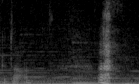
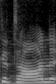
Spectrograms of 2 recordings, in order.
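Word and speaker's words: Catan: It's pronounced katan. And the reason it's pronounced katan is because umlouse tuber, the gentleman who uh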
